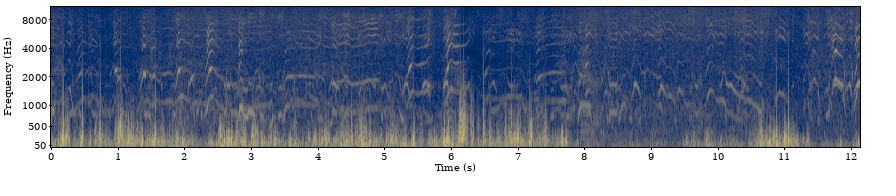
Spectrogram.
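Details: Yard play among puppies: continuous high-pitched whimpering and yipping, slurred up and down in pitch, crowded together through the first eight seconds, quieter later, over constant low thuds and tussling noises.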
